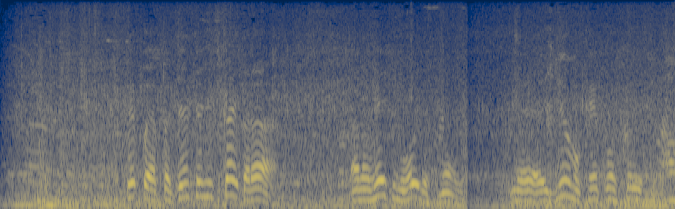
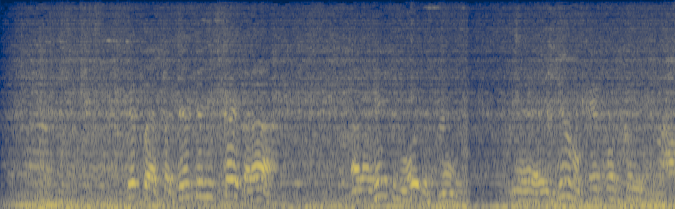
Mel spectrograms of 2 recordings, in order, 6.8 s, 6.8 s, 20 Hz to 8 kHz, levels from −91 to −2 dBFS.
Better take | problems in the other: first | room echo; dies away in 0.2 s

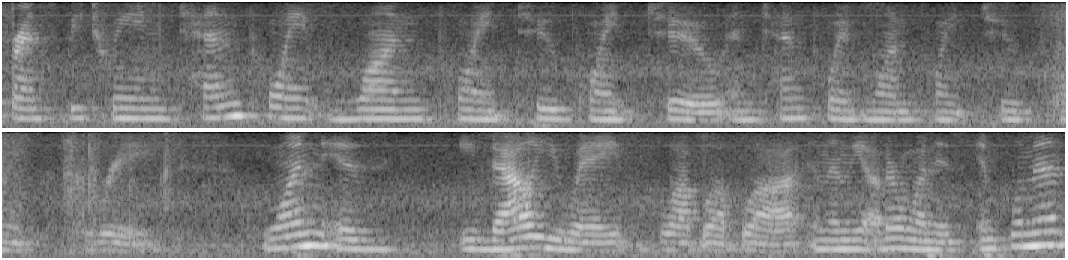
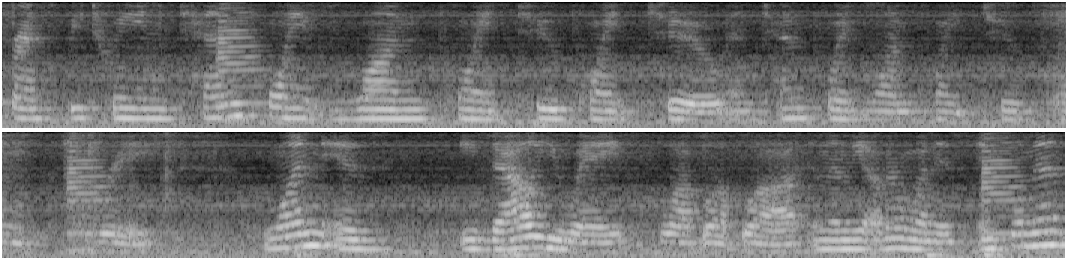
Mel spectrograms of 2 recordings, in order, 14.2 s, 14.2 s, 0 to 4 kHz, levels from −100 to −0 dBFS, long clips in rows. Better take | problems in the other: first | background sound (Wind instrument, woodwind instrument); 18 dB below the speech // room echo; dies away in 0.2 s

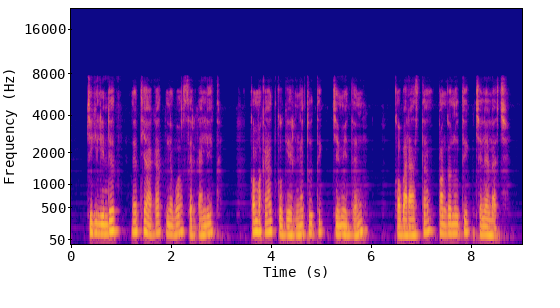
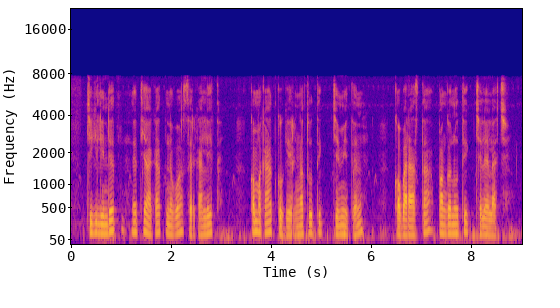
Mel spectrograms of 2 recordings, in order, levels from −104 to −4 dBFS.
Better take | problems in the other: second | noise reduction (neural mask model DeepFilterNet 3)

